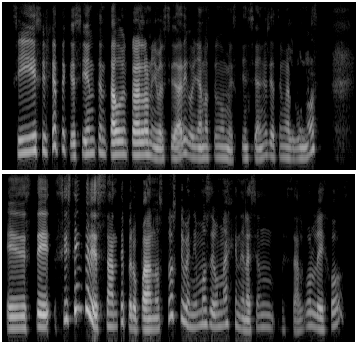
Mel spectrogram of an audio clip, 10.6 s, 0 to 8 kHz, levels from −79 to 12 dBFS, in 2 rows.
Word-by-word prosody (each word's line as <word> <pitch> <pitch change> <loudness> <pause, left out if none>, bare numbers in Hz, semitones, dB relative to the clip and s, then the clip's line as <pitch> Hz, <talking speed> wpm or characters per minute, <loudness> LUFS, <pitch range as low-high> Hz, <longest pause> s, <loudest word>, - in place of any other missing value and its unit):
Sí, 215 +3 +2
sí, 235 - -5
fíjate 270 +1 -4
que 170 0 -4
sí 190 +3 -4
he - - +3
intentado 195 -3 +4
entrar 185 -1 +5
a - - +5
la 185 - +5
universidad, 140 -3 -2
digo, 190 -5 -6
ya 140 -1 -3
no 145 0 -7
tengo 150 -1 -11
mis 130 -4 -7
15 145 0 -10
años, 165 +6 -9
ya 160 - -6
tengo 155 -1 -13
algunos. 140 - -6 0.6
Este, 165 +2 +4
sí 290 - -6
está 295 +9 +2
interesante, 195 - +3
pero, 155 -4 -2
para 150 -1 +7
nosotros 290 - -5
que 295 - -7
venimos 210 -1 -6
de 195 - -3
una 200 +4 -7
generación, 175 -2 -9
pues, 150 0 -32
algo 185 +8 -11
lejos, 190 - -6
180 Hz, 205 wpm, -22 LUFS, 150-205 Hz, 0.6 s, para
